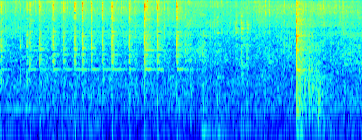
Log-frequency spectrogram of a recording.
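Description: Asparagus sizzling in olive oil in a hot pan, with a steady frying hiss broken by a run of rhythmic stirring scrapes and a sharper clatter near the end.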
